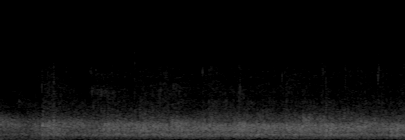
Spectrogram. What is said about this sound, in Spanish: ¿Cuánto le dan el aplauso fuerte a papá?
